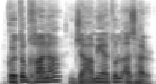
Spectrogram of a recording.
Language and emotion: Urdu, neutral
